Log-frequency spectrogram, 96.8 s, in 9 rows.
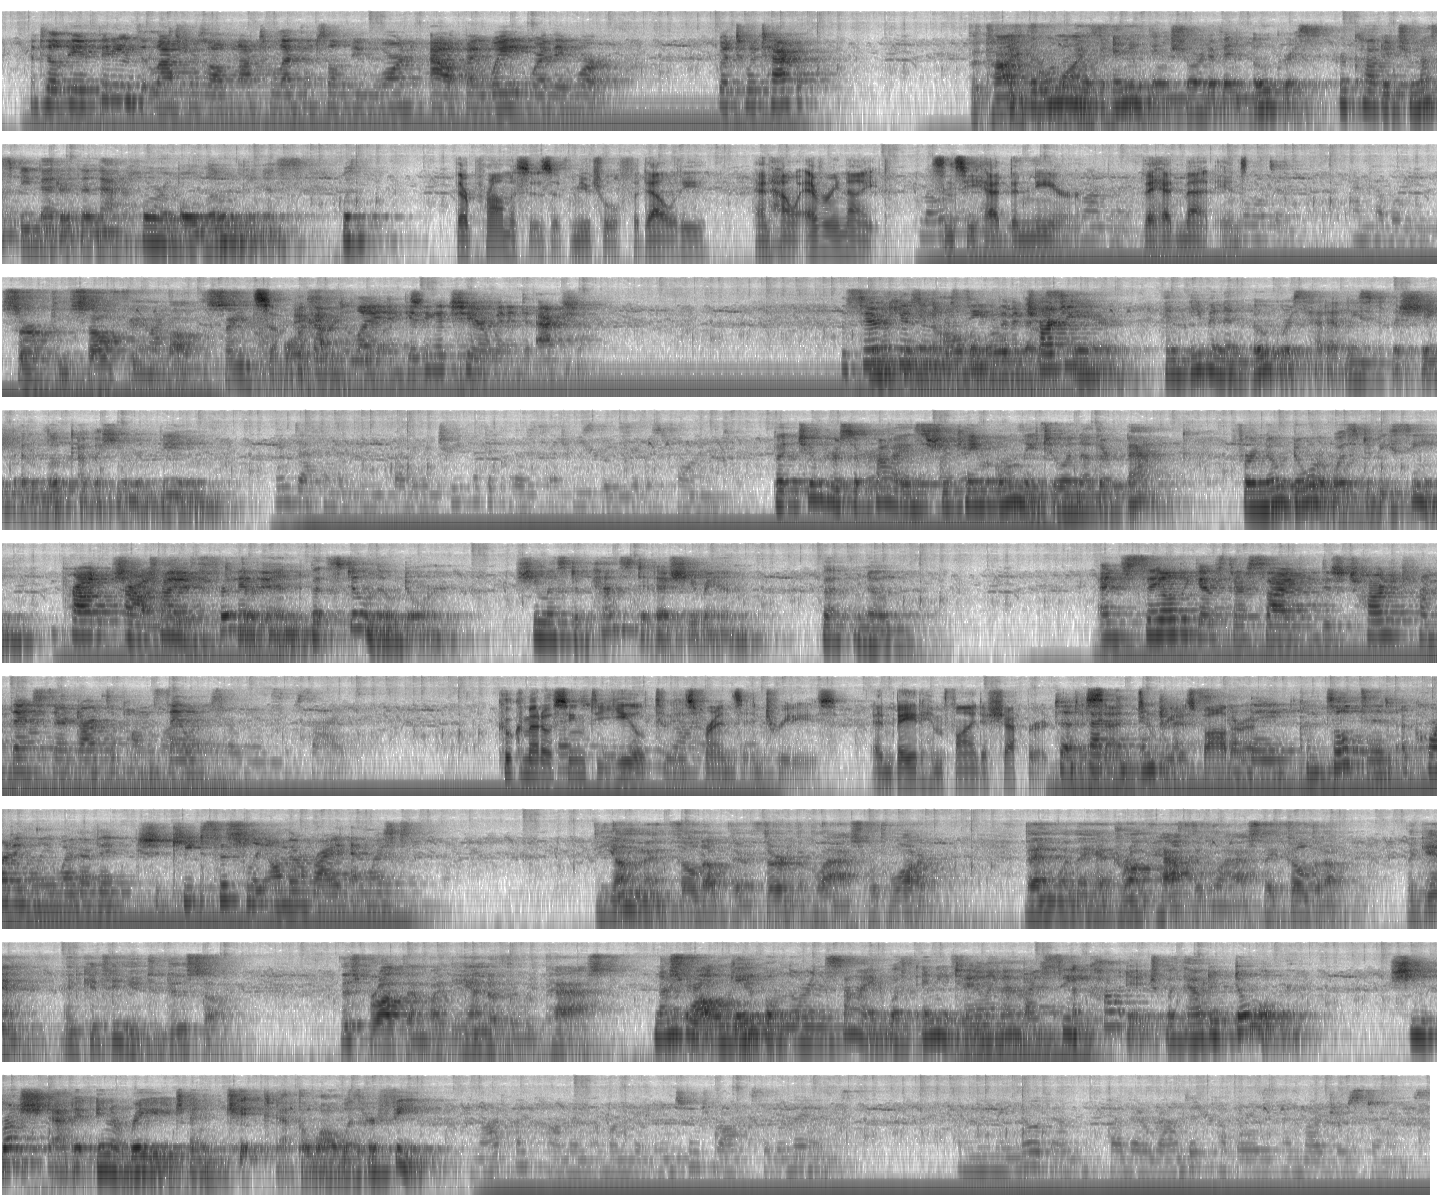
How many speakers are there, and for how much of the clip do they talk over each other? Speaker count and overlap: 5, about 21%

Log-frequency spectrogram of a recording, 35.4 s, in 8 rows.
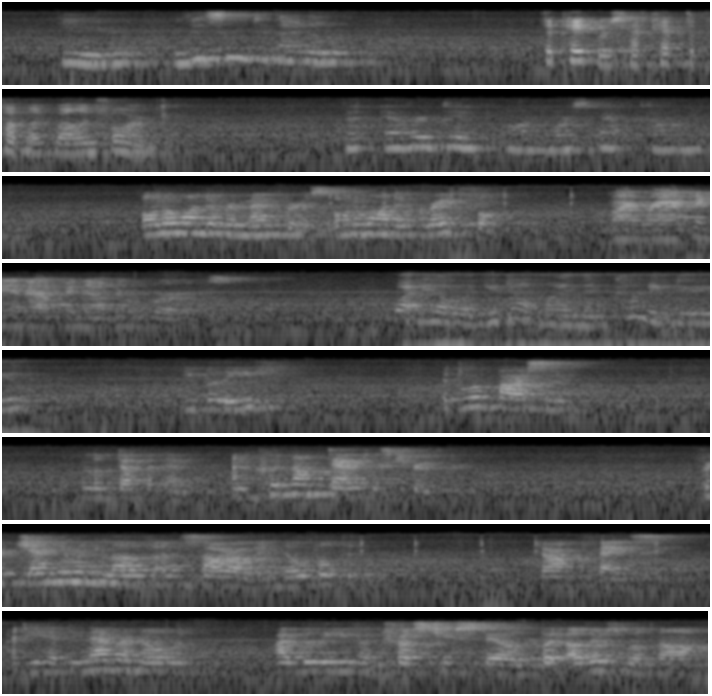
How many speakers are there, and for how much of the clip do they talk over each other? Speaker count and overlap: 6, no overlap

